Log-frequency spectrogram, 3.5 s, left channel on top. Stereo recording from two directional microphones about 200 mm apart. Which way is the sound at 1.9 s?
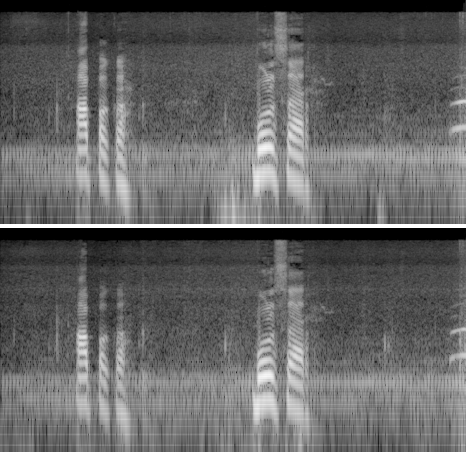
5° right (ahead or behind).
